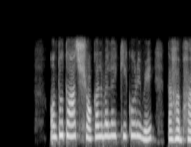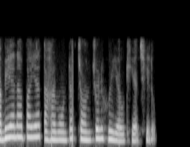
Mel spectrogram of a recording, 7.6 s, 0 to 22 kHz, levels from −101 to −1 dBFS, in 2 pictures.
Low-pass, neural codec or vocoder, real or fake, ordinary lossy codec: 7.2 kHz; none; real; Opus, 32 kbps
